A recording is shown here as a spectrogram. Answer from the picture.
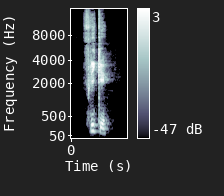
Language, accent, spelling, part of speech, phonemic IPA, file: French, France, fliquer, verb, /fli.ke/, LL-Q150 (fra)-fliquer.wav
- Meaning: to police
